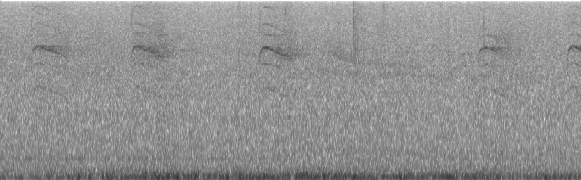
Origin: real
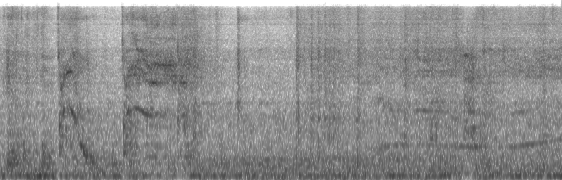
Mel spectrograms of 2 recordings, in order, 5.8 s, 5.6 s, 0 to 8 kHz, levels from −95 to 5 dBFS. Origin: fake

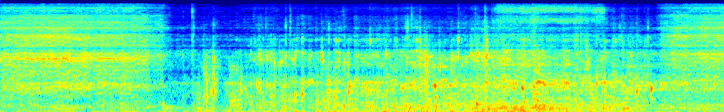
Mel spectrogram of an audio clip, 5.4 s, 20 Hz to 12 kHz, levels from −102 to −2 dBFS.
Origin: fake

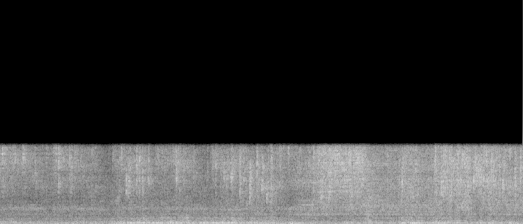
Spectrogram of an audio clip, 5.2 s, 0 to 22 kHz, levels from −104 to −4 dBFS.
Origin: real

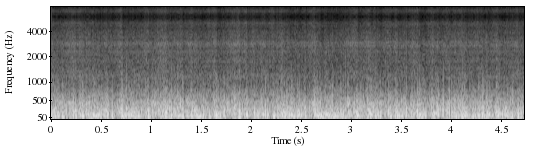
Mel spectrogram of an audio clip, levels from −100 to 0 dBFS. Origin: real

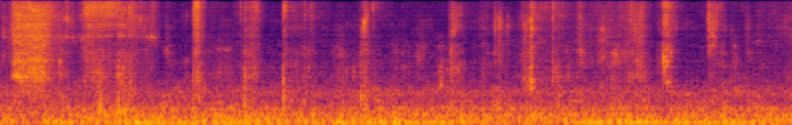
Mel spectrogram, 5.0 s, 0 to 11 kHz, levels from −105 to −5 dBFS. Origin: fake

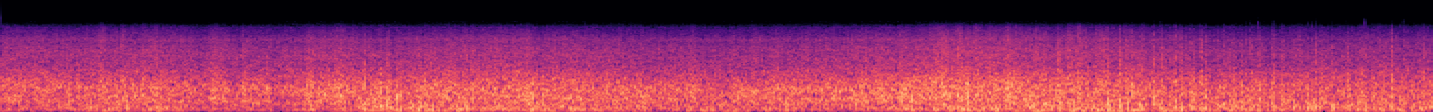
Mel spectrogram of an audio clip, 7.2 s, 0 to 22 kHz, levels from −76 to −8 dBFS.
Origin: real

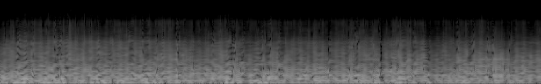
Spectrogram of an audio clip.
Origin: fake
